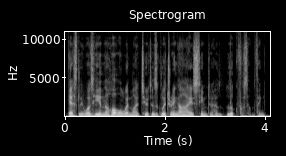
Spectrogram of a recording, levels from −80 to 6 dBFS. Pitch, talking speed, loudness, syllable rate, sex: 105 Hz, 235 wpm, -19 LUFS, 6.1 syllables/s, male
